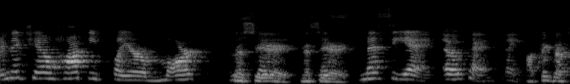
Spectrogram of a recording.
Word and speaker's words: Messier: Messier. Okay. Thanks. I think that's how you pronounce his name.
